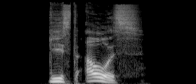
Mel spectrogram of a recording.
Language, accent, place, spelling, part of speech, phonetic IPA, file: German, Germany, Berlin, gießt aus, verb, [ˌɡiːst ˈaʊ̯s], De-gießt aus.ogg
- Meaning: inflection of ausgießen: 1. second-person plural present 2. plural imperative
